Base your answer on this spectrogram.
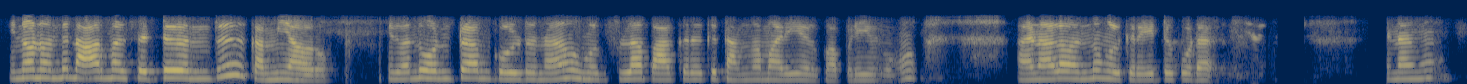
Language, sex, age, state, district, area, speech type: Tamil, female, 18-30, Tamil Nadu, Madurai, urban, conversation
